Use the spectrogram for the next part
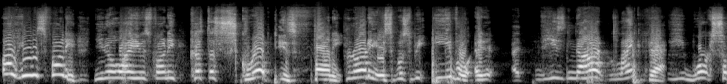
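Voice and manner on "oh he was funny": mock objection. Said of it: "You say".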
